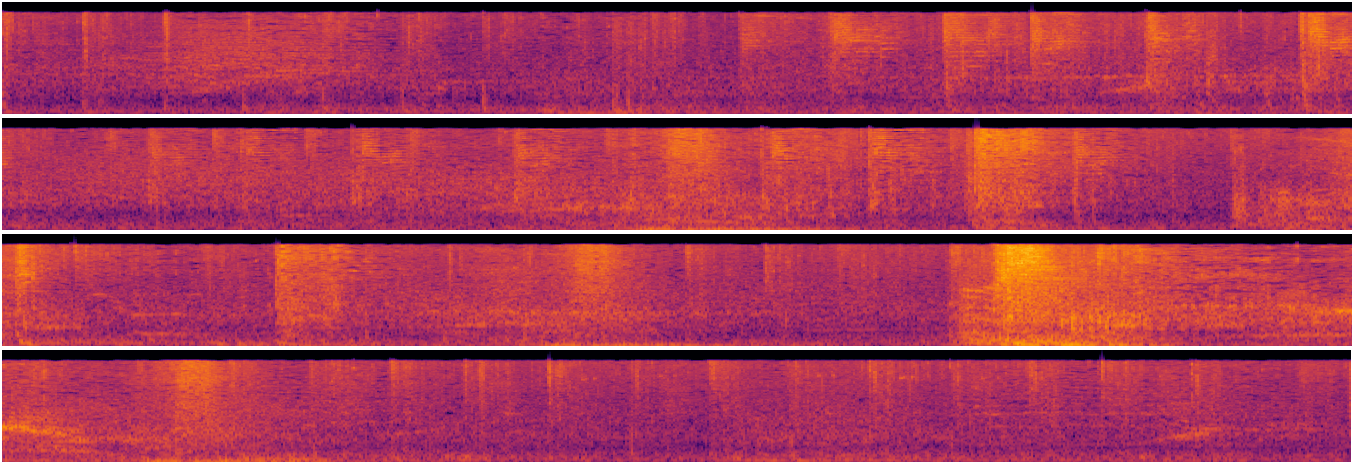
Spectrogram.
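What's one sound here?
Armored footsteps clank on stone in a hollow, echoing passage.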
